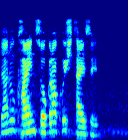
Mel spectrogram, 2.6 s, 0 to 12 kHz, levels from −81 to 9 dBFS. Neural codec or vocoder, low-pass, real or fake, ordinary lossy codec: none; 7.2 kHz; real; AAC, 48 kbps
